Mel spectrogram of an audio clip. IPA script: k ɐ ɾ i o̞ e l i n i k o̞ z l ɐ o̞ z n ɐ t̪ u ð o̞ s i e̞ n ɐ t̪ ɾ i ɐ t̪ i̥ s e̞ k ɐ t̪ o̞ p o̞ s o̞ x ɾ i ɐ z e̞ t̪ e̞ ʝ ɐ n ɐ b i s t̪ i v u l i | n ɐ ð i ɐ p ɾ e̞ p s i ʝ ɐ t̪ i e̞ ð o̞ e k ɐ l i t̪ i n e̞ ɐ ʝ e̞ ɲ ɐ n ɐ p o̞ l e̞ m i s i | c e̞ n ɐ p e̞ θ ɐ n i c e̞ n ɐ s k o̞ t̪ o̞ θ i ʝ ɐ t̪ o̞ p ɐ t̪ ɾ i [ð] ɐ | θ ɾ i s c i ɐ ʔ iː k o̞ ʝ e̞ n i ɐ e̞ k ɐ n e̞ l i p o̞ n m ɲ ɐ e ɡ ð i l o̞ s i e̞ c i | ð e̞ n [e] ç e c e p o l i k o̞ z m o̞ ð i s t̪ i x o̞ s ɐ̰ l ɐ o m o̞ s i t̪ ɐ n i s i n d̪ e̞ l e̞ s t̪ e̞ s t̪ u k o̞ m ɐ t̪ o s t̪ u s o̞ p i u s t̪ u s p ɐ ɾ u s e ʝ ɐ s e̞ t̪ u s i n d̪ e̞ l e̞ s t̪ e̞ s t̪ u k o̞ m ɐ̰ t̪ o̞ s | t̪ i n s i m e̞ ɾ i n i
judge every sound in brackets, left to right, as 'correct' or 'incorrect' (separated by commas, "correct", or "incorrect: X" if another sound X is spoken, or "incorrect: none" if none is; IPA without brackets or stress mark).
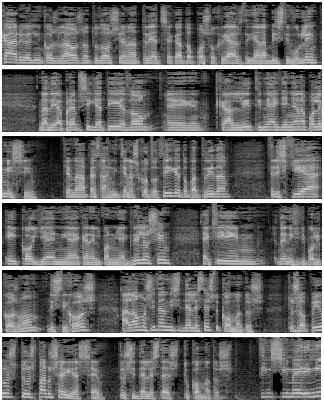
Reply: correct, incorrect: i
